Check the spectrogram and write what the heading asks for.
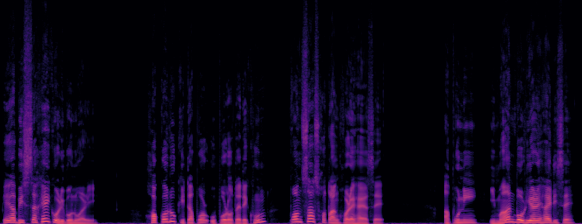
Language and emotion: Assamese, surprised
